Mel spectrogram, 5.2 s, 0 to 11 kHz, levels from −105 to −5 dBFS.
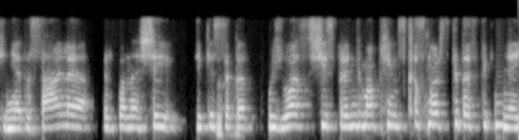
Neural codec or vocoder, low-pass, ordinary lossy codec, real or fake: none; 7.2 kHz; MP3, 96 kbps; real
